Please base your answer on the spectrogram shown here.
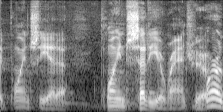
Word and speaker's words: Poinsettia: Poinsettia? That's the correct pronunciation. I always say Poinsettia.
